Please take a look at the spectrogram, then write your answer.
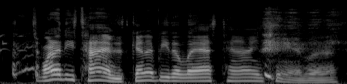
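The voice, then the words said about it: Janice impression, nasal Fran Drescher-like. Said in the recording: “Do you have a good Janice impression? ... she talks like this ... It's just sort of like a bad Fran Drescher.”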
